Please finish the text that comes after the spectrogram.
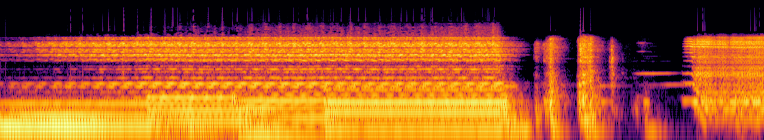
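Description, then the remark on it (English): Sustained, dramatic organ-like chords play for several seconds, then break off for a loud, slow squeaking door that creaks open in a few drawn-out bursts before the music swells back. “But I always smile when I open the squeaking door on Tuesday nights.”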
